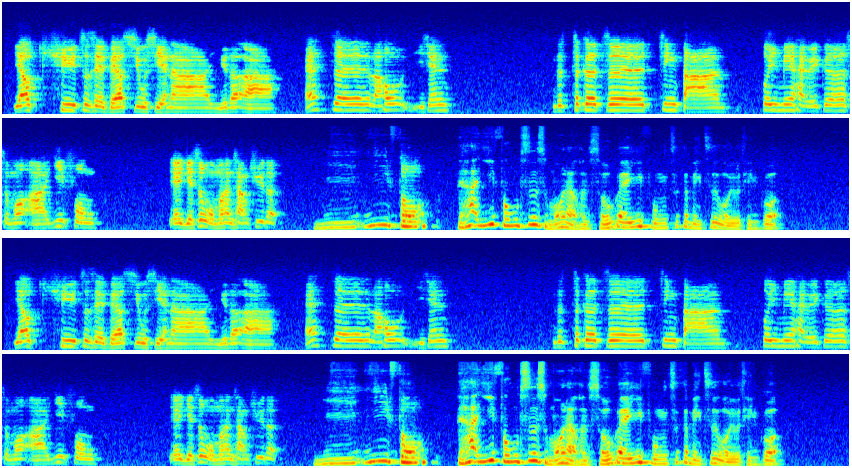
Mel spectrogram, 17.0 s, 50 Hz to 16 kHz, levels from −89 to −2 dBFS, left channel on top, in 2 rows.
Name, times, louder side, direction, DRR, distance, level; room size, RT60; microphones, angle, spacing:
voice 1, 0.1-2.8 3.0-4.5 5.5-7.3 7.6-9.5 10.1-11.3 12.5-12.7, left 4 dB, 55° left, 2.8 m, -26 dB
voice 2, 11.6-12.6 13.0-16.3, right 3 dB, 85° right, 1.4 m, -25 dB
head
